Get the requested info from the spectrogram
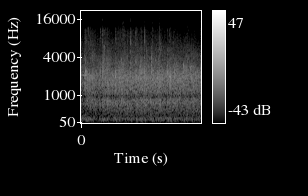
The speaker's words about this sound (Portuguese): Aplauda o Senhor, porque Deus existe.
